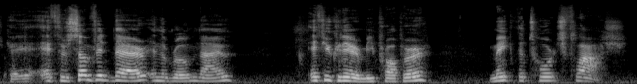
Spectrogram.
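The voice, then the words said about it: Put-on West Country accent. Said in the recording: “Try and talk in a West Country accent. ... Oh, that was proper Bedminster. ... Not bad. That was good, wasn't it?”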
